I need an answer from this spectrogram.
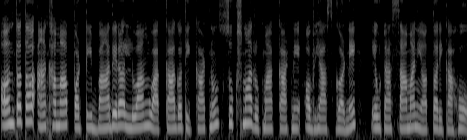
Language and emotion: Nepali, neutral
